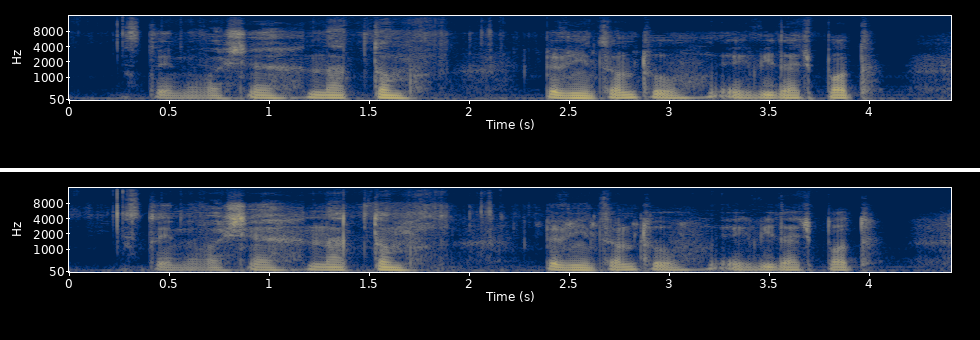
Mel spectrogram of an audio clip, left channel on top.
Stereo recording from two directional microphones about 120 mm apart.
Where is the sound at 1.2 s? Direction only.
25° left (ahead or behind).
